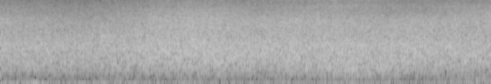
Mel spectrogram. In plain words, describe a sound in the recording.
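Sea water washes gently against the shore outdoors.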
